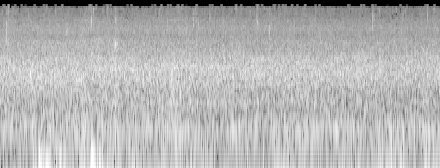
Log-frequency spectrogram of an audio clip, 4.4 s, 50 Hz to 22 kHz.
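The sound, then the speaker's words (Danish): Steady rain falls continuously in Munkebo on a windy July day of about 15 degrees, a dense hiss of drops pattering on surfaces with a low rumble of wind underneath, even and unbroken throughout with no voices. “Ikke alene regner det, men det blæser også dejligt.”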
